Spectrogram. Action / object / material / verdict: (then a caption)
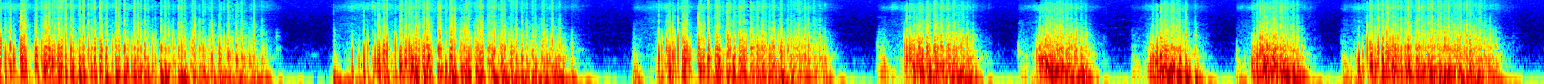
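scrape / ribbed fabric pillow / fabric / none. Fingernails scratch fast across a soft brown, finely ribbed fabric pillow in eight separate bursts. The rough, rasping texture is heavy in the low end with a faint airy top. The first strokes run long, the middle ones are short and quick, and the last is long again.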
